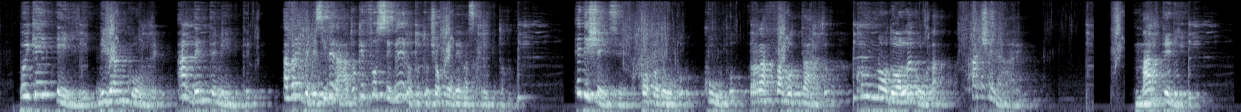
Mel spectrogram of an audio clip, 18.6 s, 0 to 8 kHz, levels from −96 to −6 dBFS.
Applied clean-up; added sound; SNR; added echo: neural separator model SepFormer DNS4.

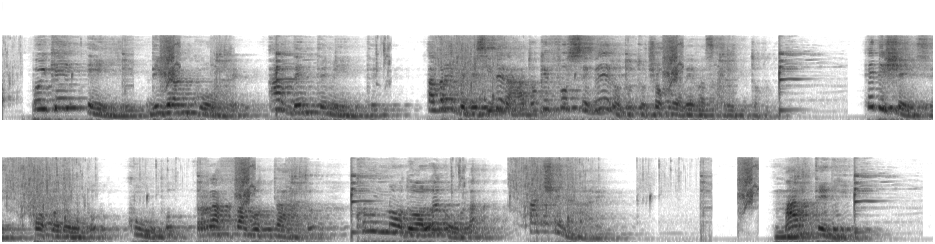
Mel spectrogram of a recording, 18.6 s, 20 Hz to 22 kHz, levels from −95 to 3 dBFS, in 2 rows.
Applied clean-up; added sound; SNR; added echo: none; Liquid; 11 dB; reverberation time 0.8 s.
